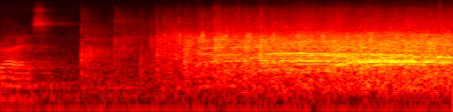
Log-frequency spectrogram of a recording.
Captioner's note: applause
